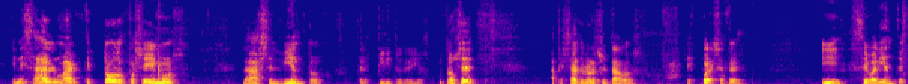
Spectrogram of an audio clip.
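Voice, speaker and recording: A man's fairly high voice with vocal fry at a fairly slow pace, with long, frequent pauses, very wide pitch swings and big swings in loudness. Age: 60s. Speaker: pastor. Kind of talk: sermon. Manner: emphatic, repetitive exhortation.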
